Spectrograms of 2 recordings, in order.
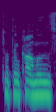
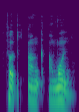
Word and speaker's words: Tutankhamun: You're saying Tutankhamun, like, but that's again a triad being, Tut, Ankh, and Amun. See? Tut, Ankh, Amun.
